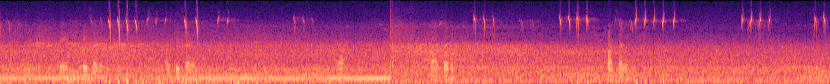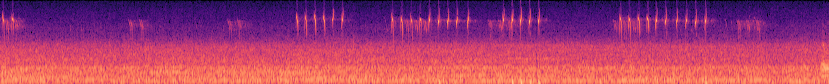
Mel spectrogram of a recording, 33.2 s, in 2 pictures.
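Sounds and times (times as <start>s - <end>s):
steady low rumble of noise: 0.0s - 33.1s
speech: 1.2s - 2.6s, 3.3s - 4.2s, 8.6s - 9.3s, 12.2s - 13.0s
high rapid bird chirps: 2.0s - 4.8s, 5.8s - 7.0s, 9.4s - 13.7s, 14.7s - 15.6s, 16.2s - 17.1s, 22.4s - 27.6s, 28.8s - 32.0s.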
